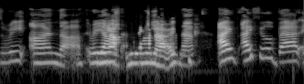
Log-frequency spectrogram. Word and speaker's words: Rihanna: It's Rihanna. Like Rihannuh. That's how you should say it.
